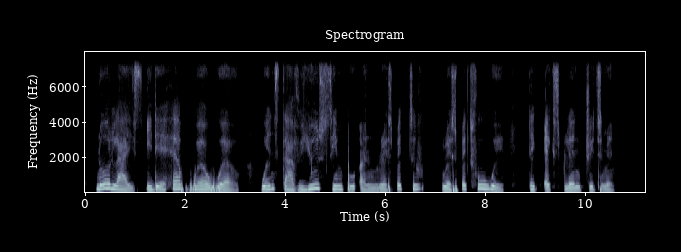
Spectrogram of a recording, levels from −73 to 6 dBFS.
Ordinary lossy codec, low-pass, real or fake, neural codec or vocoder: none; 7.2 kHz; fake; vocoder, 44.1 kHz, 128 mel bands every 512 samples, BigVGAN v2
